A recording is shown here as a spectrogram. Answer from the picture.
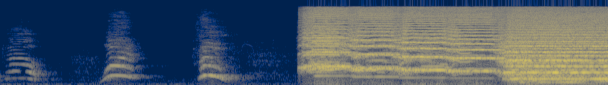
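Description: A voice calls out a count-off in three short calls about a second apart, then a brass-heavy marching band of trumpets, mellophones and sousaphones comes in loud about three seconds in, its bass line stepping down. About five seconds in the band swells into a fuller, sustained sound.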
